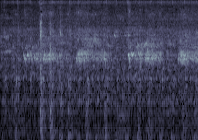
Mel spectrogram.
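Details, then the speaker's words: Newly bought Honda Vario scooter at idle: irregular loose clatter from the CVT side, worse when the rear wheel is held, gone when riding; clutch dragging, damaged, not freeing at idle. "Ini seharusnya normalnya itu motor saat stasioner itu tidak begini ya teman-teman dan ketika saya lepas ini dia mulai timbul ada suara ya di sini"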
